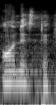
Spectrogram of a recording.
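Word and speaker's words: honest: यहां जो एच लिखा है दोस्तों, यह साइलेंट है। लिखा भले ही गया है, लेकिन इसको पढ़ा नहीं जाएगा। इसे पढ़ेंगे ऑनेस्ट। ऑनेस्ट नहीं पढ़ेंगे।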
